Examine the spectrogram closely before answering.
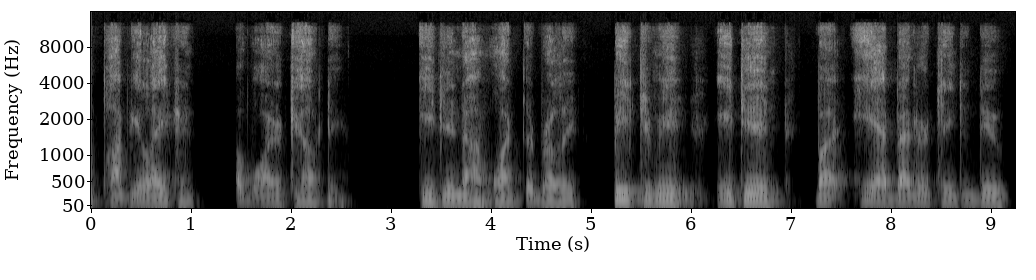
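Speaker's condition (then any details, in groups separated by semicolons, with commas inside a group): Cerebral palsy; from birth, physical and occupational therapy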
